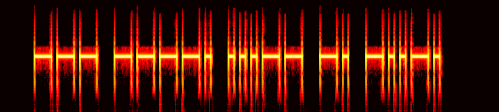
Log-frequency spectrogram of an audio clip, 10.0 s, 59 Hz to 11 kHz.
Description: Morse code, heard as a keyed tone, about 10 wpm, 800 Hz. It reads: O93N/
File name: LEZIONI / 10 SIGNS / 10A SLASH 10wpm 2808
